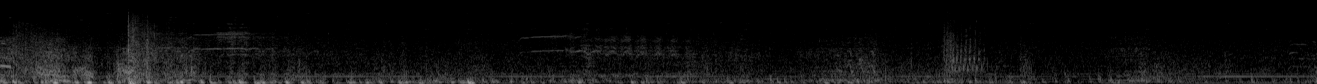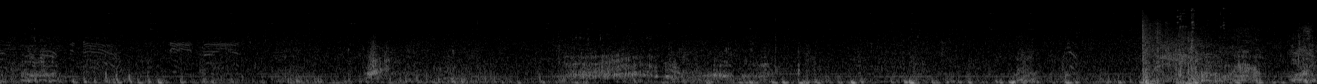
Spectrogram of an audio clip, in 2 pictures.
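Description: Horse hooves crunch through snow at a steady pace.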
